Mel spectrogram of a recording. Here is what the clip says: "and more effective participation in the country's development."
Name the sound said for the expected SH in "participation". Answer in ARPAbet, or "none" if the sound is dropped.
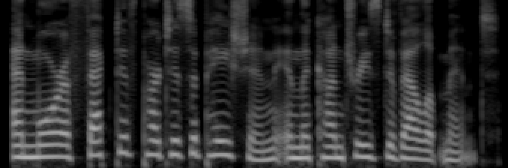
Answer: SH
